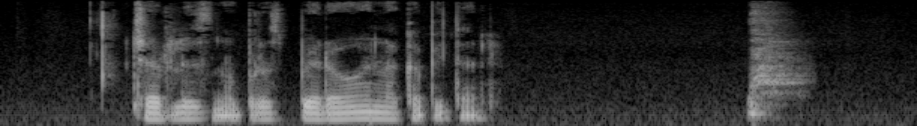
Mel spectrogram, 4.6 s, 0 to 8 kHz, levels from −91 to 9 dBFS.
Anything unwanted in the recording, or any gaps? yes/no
yes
